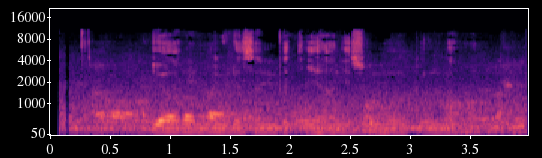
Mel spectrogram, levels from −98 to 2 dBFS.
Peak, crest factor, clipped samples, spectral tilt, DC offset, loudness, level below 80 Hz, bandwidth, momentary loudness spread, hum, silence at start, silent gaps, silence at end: -16 dBFS; 18 dB; under 0.1%; -4 dB/octave; under 0.1%; -35 LUFS; -78 dBFS; 11.5 kHz; 11 LU; none; 0.05 s; none; 0 s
